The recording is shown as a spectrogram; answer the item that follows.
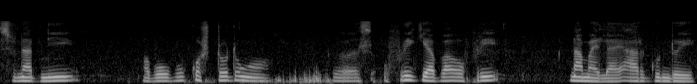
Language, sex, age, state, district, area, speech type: Bodo, female, 60+, Assam, Udalguri, rural, spontaneous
